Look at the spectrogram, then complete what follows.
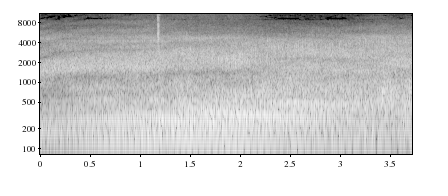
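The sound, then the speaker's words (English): Loud, steady traffic noise: a continuous engine rumble with a throbbing low drone that holds level throughout, with no voices. “And you can hear the traffic, so I'll be wrapping it up here in about a minute.”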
